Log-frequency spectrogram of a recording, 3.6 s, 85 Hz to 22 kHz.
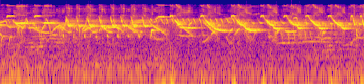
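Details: Canary pancingan (lure) song from a 5-in-1 mix: dense, rapid high warbling with quick rising and falling whistled notes and fast trills, continuous throughout.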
